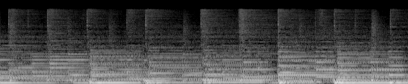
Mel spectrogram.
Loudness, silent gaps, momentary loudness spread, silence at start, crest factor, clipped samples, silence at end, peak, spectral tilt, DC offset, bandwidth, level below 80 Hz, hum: -20 LUFS; none; 6 LU; 0 s; 14 dB; under 0.1%; 0 s; -4 dBFS; -7 dB/octave; under 0.1%; 14 kHz; -22 dBFS; none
